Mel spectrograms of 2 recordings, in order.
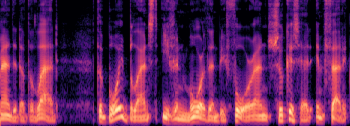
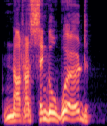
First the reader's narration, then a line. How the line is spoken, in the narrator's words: Malkor yelled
